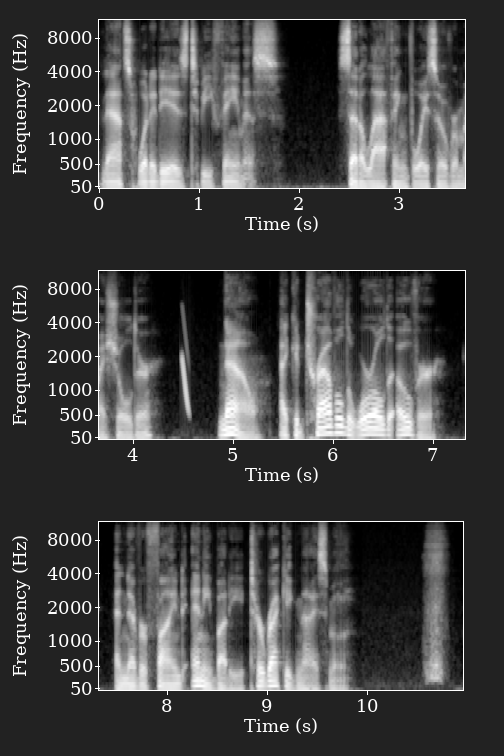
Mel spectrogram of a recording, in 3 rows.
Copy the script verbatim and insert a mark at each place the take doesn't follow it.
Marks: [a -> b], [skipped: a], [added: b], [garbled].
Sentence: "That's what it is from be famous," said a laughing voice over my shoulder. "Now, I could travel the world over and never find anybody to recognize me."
"That's what it is [from -> to] be famous," said a laughing voice over my shoulder. "Now, I could travel the world over and never find anybody to recognize me."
